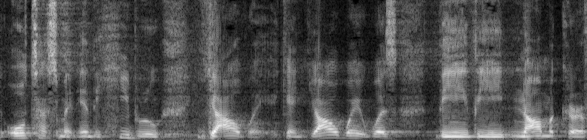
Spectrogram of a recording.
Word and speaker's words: Yahweh: Because again, in Hebrew, there are no vowels, so it's just consonants. And so Yahweh is, again, just the best that we could pronounce it.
